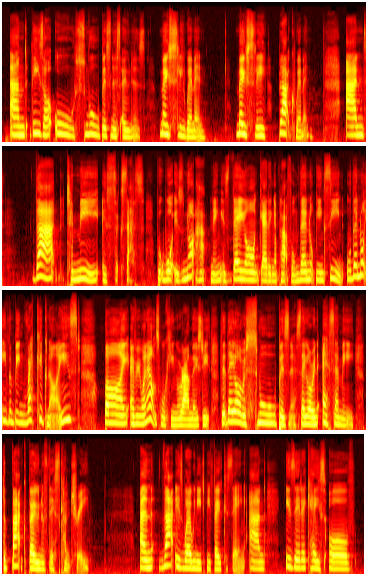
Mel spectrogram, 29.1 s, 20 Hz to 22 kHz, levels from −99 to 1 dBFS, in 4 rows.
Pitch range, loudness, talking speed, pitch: 200-255 Hz, -19 LUFS, 155 wpm, 225 Hz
